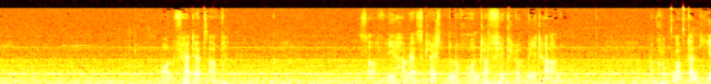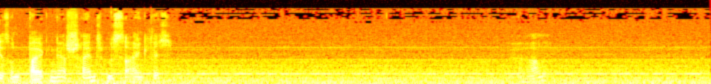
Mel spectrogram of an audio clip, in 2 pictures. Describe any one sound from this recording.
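An electric motor hums with a steady whine.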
